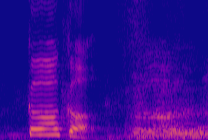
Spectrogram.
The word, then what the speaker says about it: 哥哥: So, elder brother, we say 哥哥. Yes, look at the pinyin here. 哥哥哥. Yes. Don't use English pronunciation and just follow me.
